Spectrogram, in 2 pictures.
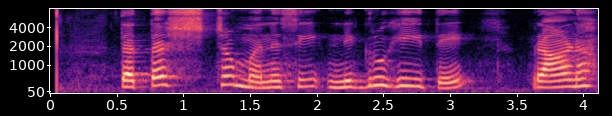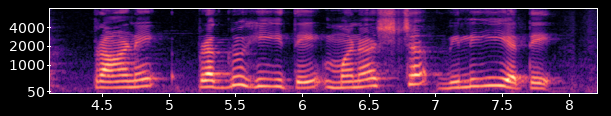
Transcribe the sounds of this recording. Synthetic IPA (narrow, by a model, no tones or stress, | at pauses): t̪ɐt̪ɐʃt͡ʃɐmɐnɐsiniɡɾuɦiːt̪eː | pɾaːɳɐ | pɾaːɳepɾɐɡɾuɦiːt̪eːmɐnɐʃt͡ʃɐʋiliːjɐt̪eː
